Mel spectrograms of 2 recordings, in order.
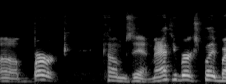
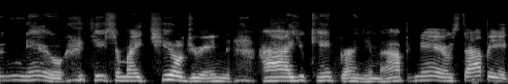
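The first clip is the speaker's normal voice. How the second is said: aghast, classic horror-movie star voice. Retelling a horror film scene, the sculptor begging: Vincent Price impression. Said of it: "So that's my Vincent Price impression".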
